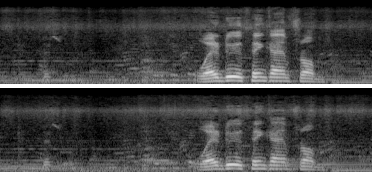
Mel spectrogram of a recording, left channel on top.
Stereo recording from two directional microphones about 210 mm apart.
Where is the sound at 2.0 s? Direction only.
30° left (ahead or behind).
